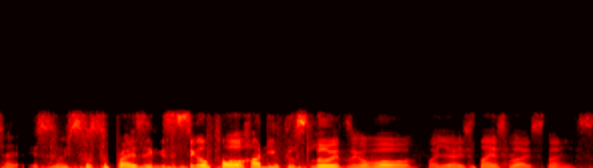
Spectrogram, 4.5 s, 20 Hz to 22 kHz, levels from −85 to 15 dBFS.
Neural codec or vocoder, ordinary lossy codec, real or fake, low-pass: none; Opus, 32 kbps; real; 7.2 kHz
